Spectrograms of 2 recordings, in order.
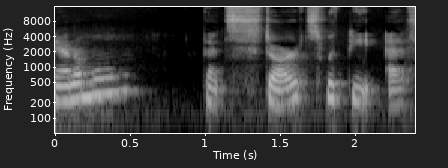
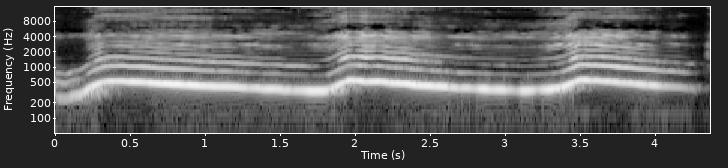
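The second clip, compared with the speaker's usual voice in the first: loud, high woo calls; woo rolling cry; 9 semitones higher, 16 dB louder, much slower than usual. Shown as a demonstration.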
